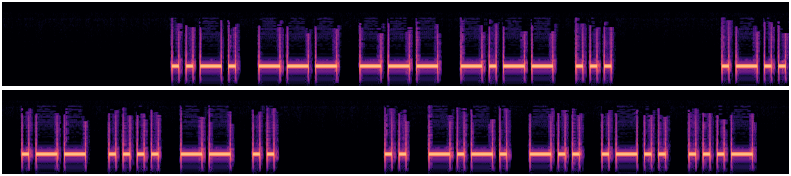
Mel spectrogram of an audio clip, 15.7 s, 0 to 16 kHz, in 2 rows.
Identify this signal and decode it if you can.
Morse code, heard as a keyed tone, about 17 wpm, 800 Hz. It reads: FOOYS LWHMI ICDLV
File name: CW / DET / 1 9 1500C S A 16wpm 2828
